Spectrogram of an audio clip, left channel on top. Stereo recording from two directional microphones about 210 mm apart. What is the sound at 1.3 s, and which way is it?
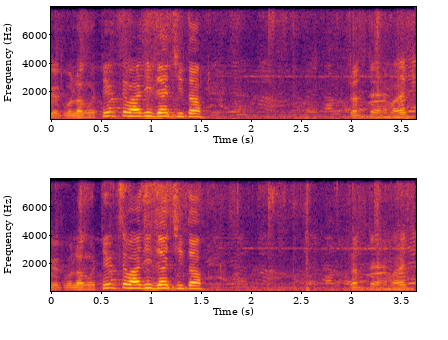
Speech, 10° left (ahead or behind).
